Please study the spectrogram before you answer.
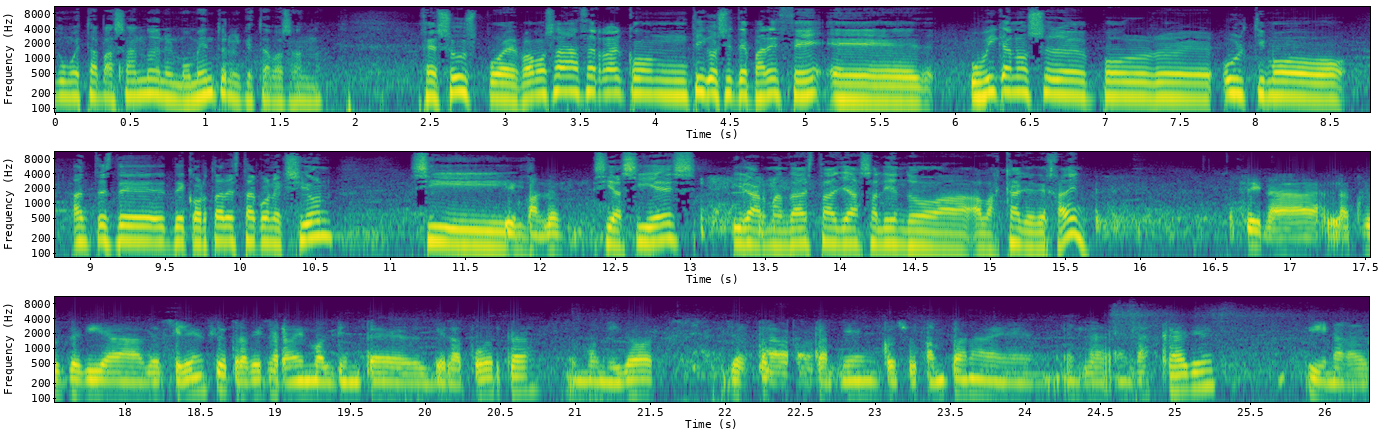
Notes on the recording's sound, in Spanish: Primera conexión en directo con la Parroquia de Cristo Rey, momentos previos a la salida del Silencio.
